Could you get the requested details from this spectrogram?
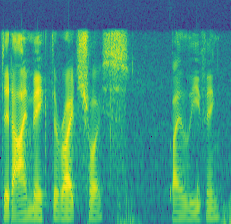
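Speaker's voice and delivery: ordinary talk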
